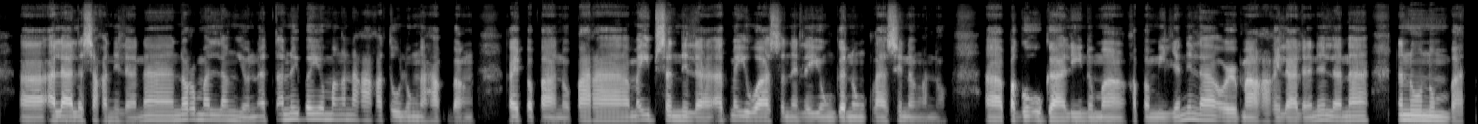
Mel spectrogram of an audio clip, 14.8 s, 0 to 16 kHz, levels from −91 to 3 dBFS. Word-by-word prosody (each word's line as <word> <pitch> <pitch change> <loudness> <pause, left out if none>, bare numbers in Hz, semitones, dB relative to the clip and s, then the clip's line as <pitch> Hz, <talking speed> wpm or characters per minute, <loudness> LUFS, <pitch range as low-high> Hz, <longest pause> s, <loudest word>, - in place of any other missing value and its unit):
ah, 115 -1 +1
alala 130 -1 +4
sa - - +8
kanila 115 -3 -4
na 135 +3 -1
normal 155 0 -2
lang 140 -2 -5
'yon? 115 -1 -7
At 130 - -9
ano 160 +2 -2
ba 170 - +1
'yong 165 -1 -2
mga 155 -1 -6
nakakatulong 135 -3 -4
na 120 -2 -4
hakbang 110 -2 -3 0.4
kahit 125 +1 +2
papano 115 -4 -1
para 125 -1 +2
maibsan 135 0 +4
nila 120 -1 0
at 130 - -2
maiwasan 125 -2 0
nila 115 0 -4
'yong 120 0 -5
gano'ng 120 0 0
klase 120 +2 +3
ng 110 -2 -7
ano, 110 +1 -20 0.3
ah, 115 -1 +3
pag-uugali 115 -3 +1
ng 115 - -5
mga 115 -1 +2 0.2
kapamilya 115 +2 -5
nila 155 -4 +1
or 115 -1 +2
mga 115 -1 +4
kakilala 110 -1 +1
nila 130 -1 -2
na 130 +1 +1 0.3
nanunumbat? 130 -7 +1
125 Hz, 165 wpm, -25 LUFS, 115-135 Hz, 0.4 s, sa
